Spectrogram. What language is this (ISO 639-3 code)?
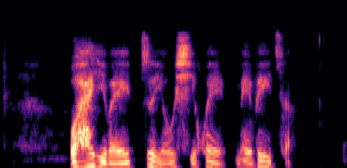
zho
